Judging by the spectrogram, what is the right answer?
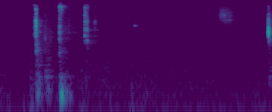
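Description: Sparse keyboard typing on a computer, a few separate clicks and short bursts with gaps of silence between them, quiet and close, with no voices.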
